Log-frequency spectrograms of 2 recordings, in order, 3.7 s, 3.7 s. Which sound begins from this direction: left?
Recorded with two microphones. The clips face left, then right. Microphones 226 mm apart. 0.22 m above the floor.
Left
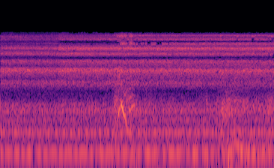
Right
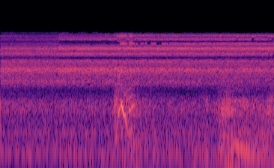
A drone, at 0.0 s.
